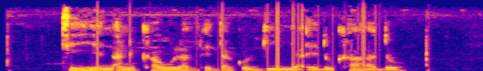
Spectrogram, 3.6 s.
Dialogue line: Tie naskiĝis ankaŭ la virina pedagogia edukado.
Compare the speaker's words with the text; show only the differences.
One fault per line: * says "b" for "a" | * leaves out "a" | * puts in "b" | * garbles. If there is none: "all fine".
* leaves out "naskiĝis"
* leaves out "virina"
